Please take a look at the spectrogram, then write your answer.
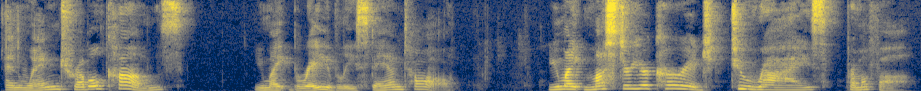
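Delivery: lively sing-song picture book read; reading to children. A narrator's reading. Teacher reads the rhyming book to her class. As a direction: read the rhymes aloud with bounce.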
